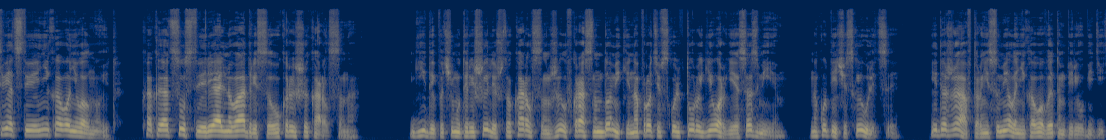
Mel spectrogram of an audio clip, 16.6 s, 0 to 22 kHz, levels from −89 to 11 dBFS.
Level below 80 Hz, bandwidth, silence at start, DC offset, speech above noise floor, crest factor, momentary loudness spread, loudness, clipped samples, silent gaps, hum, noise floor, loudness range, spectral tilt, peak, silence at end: -68 dBFS; 17 kHz; 0 s; under 0.1%; 62 dB; 18 dB; 13 LU; -27 LUFS; under 0.1%; none; none; -89 dBFS; 5 LU; -5.5 dB/octave; -10 dBFS; 0 s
